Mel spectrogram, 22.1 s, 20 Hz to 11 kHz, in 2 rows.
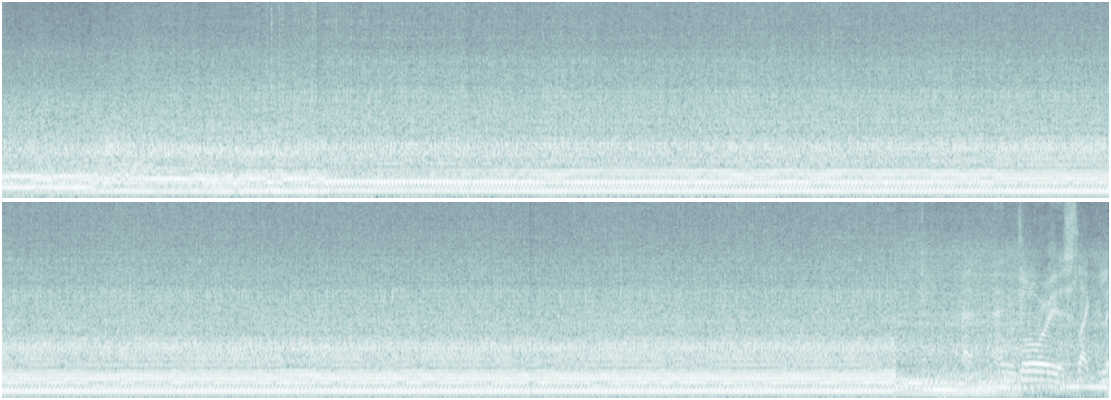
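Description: A 2020 Ferrari Roma engine idles steadily nearby, a loud, even low rumble held for about twenty seconds before its tone drops slightly near the end.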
